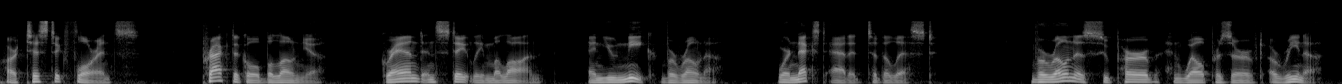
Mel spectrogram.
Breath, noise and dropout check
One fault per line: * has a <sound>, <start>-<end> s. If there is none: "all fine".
all fine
